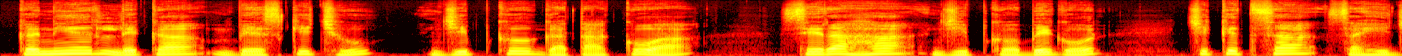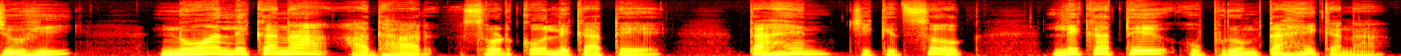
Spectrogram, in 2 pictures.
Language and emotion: Santali, neutral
